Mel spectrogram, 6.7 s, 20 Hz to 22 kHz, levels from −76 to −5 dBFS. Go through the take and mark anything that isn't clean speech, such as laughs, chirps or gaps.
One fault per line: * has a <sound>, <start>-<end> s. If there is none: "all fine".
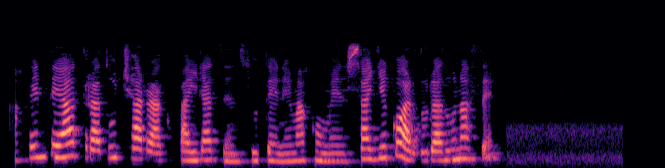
all fine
